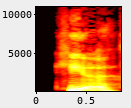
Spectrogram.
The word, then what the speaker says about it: Keiyaa: Kia. So it's spelled K-E-I-Y-A-A.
